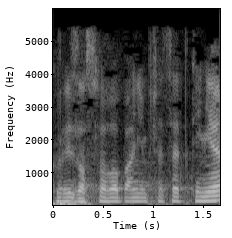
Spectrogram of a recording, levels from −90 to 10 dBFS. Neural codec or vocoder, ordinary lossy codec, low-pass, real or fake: vocoder, 22.05 kHz, 80 mel bands, WaveNeXt; MP3, 32 kbps; 5.4 kHz; fake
